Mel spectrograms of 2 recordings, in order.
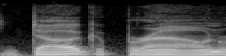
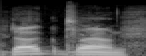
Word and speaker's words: Doug Brown: Today we have with us Doug Brown, right? Did I say that right? You said that right. It's two sounds, Doug Brown.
